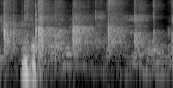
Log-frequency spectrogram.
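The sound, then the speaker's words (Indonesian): A short burst of applause from a small group, scattered claps spread across the moment, with a brief voice speaking near the start. “Tepuk tangan untuk”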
